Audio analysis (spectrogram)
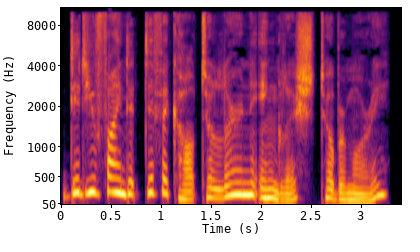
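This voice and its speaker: Storybook lady guest, played by a male reader: sceptical, politely mocking, raised pitch, lively inflection. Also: a little slow, no room sound, exaggerated voice. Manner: polite, teasing. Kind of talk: storybook character voice.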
